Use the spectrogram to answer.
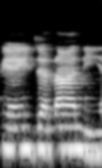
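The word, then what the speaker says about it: व्यंजनानि: तो हम क्या करेंगे, सही सही उच्चारण करेंगे, व्यंजन नहीं कहेंगे, क्या कहेंगे, व्यंजनानी।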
